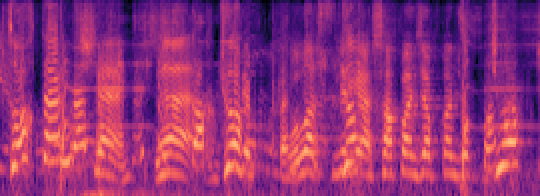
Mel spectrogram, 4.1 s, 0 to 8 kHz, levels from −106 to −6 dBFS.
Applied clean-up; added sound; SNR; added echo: neural separator model SepFormer DNS4.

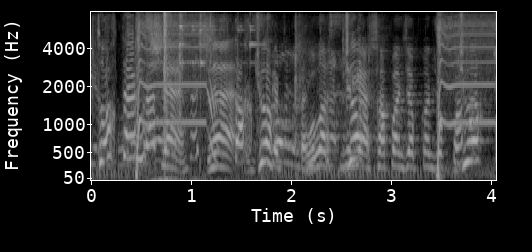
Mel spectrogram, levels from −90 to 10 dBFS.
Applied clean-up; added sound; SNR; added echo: none; Drill + Shatter; 6 dB; none.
